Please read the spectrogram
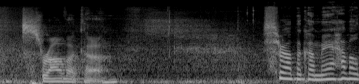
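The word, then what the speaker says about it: sravaka: Sravaca. Shravaka. Okay.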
